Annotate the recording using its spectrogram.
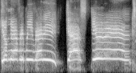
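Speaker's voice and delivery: slow, high, stretched-out pipsqueak voice. Retelling a scene, Barley urges Ian to merge: Barley's little pipsqueak voice. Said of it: "with his like little pipsqueak voice".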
